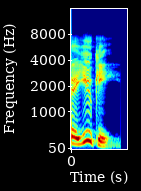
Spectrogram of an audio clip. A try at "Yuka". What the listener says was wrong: Yuka. You said Yuki. It's Yuka, not Yuki. Yuka Sakazaki, not Yuki.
